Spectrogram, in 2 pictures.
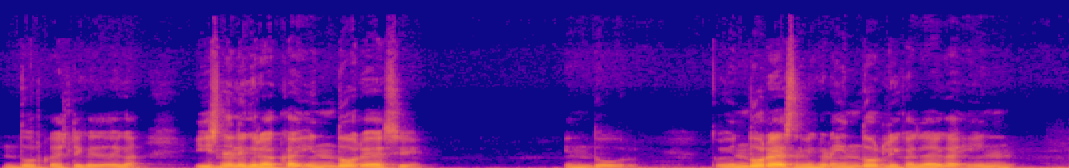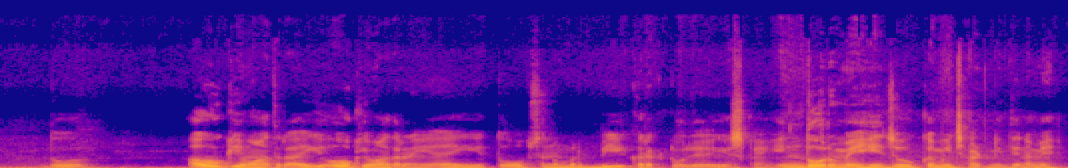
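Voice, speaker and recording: A young man teaching a Hindi spelling lesson for exam students, spelling each word syllable by syllable and repeating a quick "okay" after every answer. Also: fairly high pitch, mellow. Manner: spells words syllable by syllable, repeats "ठीक है", calls students "भाई".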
